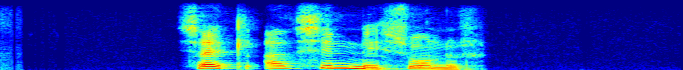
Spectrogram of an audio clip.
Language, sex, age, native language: Icelandic, other, 30-39, Icelandic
